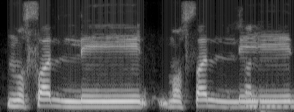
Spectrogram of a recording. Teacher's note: لام باریک ہوگا صاد موٹا ہوگا.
